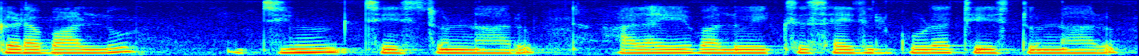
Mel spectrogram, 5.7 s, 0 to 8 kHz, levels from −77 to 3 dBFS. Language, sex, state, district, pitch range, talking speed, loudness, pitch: Telugu, female, Telangana, Mahabubabad, 175-185 Hz, 105 wpm, -15 LUFS, 180 Hz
